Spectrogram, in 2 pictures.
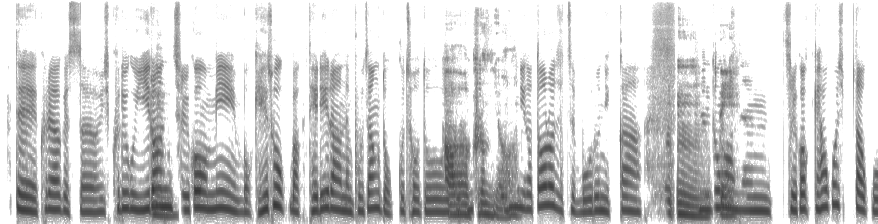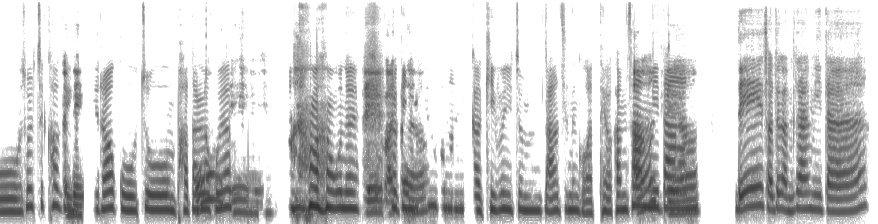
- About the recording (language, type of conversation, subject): Korean, advice, 운동 시간 때문에 가족이나 친구와 갈등이 생겼을 때 어떻게 해결하면 좋을까요?
- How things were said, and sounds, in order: other background noise; distorted speech; unintelligible speech; laugh; tapping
